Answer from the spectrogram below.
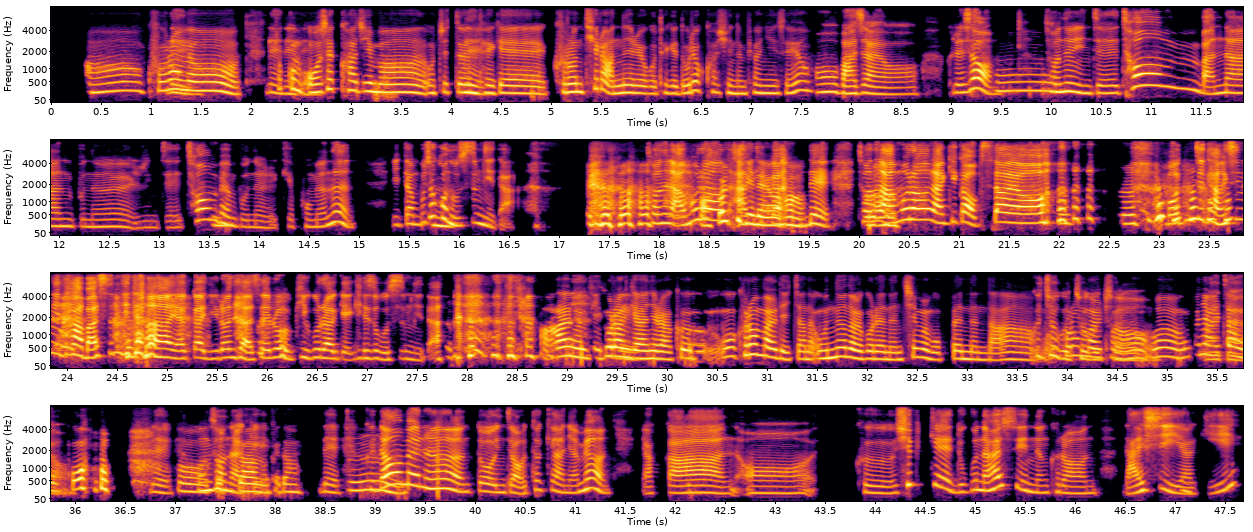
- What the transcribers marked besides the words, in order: other background noise; tapping; laugh; laugh; laughing while speaking: "맞습니다"; laugh; laughing while speaking: "비굴하게 계속 웃습니다"; laugh; laughing while speaking: "웃고"; laugh
- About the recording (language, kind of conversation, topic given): Korean, podcast, 처음 만난 사람과 자연스럽게 친해지려면 어떻게 해야 하나요?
